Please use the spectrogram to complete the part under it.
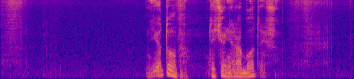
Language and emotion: Russian, angry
